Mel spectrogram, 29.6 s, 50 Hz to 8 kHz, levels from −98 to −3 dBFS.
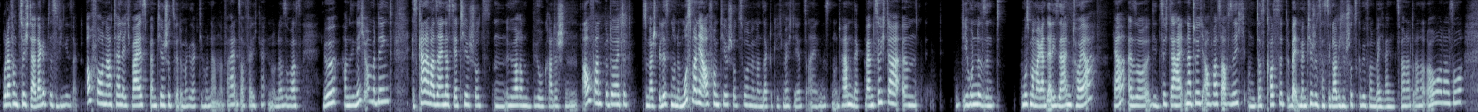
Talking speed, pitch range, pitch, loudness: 220 wpm, 215-255 Hz, 230 Hz, -19 LUFS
